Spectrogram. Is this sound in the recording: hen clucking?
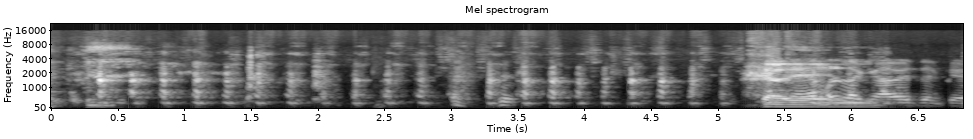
yes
